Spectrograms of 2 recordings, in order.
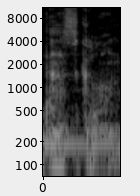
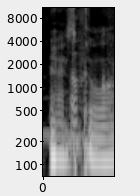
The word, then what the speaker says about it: Ascalon: I'm still investigating from inside the Ascalon Club. Can we talk? Ascalon. Of course, my dear. Oh, I pronounced it right.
